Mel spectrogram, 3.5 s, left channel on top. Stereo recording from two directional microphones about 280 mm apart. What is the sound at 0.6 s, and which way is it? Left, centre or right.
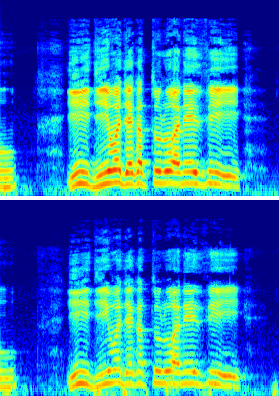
Speech, centre.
